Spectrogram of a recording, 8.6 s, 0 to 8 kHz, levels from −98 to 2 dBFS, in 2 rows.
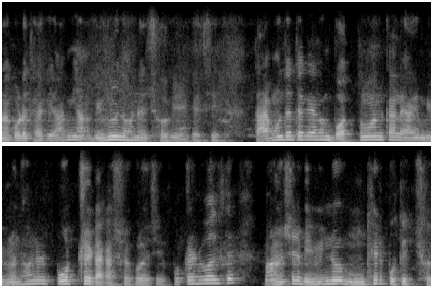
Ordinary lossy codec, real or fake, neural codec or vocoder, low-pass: Opus, 32 kbps; real; none; 7.2 kHz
